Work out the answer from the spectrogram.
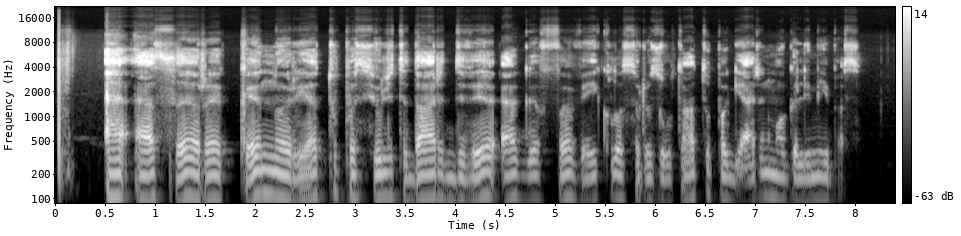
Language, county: Lithuanian, Vilnius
